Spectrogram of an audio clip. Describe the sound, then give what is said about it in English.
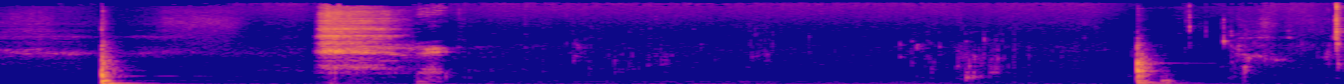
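Quiet gulping as someone chugs the rest of a can of Mom Water hard seltzer, between a sharp can knock at the start and another near the end, with a loud breathy gasp after the first swallows. “All right, now that we've cooled a second, we got to chug the rest of this mom water and see if it has more of a vodka taste.”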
